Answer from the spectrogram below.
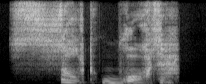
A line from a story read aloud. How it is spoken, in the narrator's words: Thera muttered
